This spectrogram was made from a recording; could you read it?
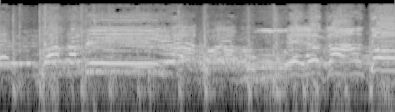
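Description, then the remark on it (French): A large patriotic crowd in the streets at the Poste Central in the city centre, Cameroon, chants and shouts with fervour, singing the refrain of Cameroon's national anthem, many voices overlapping in loud, sustained cries and rising whoops, the roar steady and dense throughout. “Le lieu-dit poste central, au centre-ville, devient un point de convergence des foules entières à la ferveur patriotique.”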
